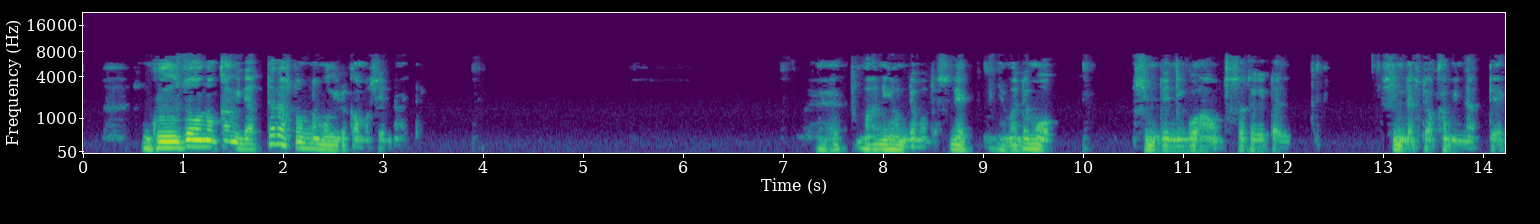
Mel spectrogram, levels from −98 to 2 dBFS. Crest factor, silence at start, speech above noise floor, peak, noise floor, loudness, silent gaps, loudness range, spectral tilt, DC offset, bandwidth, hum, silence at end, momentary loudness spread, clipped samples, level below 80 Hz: 22 dB; 0.6 s; 52 dB; -2 dBFS; -74 dBFS; -22 LUFS; none; 17 LU; -6.5 dB/octave; under 0.1%; 7.6 kHz; none; 0 s; 19 LU; under 0.1%; -54 dBFS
